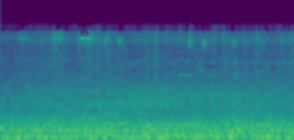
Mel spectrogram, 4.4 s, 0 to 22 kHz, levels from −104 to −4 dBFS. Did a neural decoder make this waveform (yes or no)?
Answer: no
